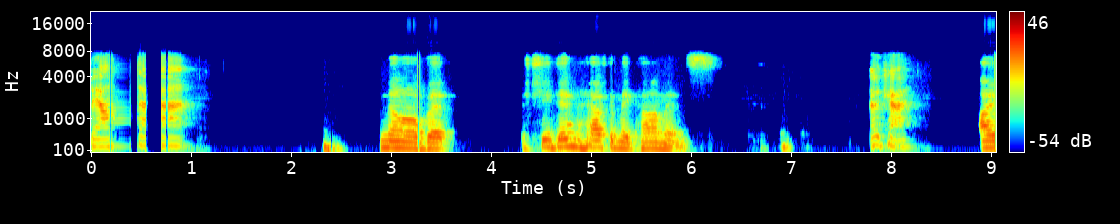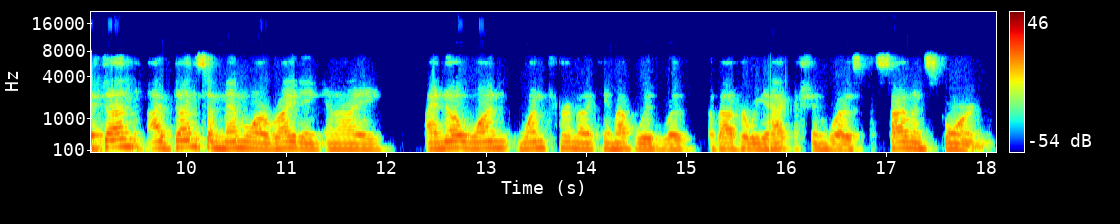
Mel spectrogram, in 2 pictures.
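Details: Adult male person who stutters, a documentary filmmaker, speaking at a stuttering event, with audible word repetitions; stuttering.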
